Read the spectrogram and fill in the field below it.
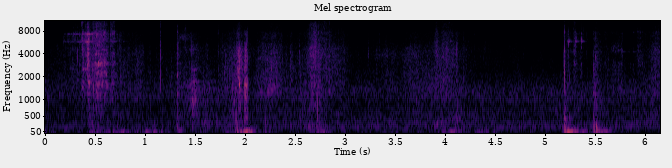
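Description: Wood chips crack and split off a log.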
